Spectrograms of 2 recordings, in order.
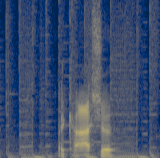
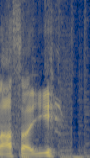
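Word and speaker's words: açaí: stop it it really bothers me how Steve pronounces AAA Akasha yeah I don't like that he's a bad person for that but Jerry pronounced it assai oh no that was my favorite line from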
